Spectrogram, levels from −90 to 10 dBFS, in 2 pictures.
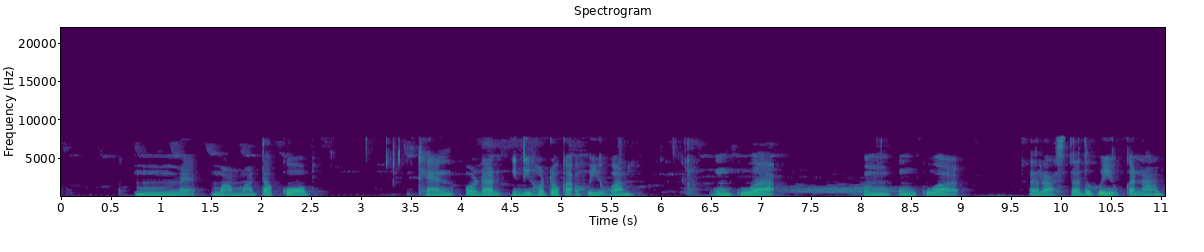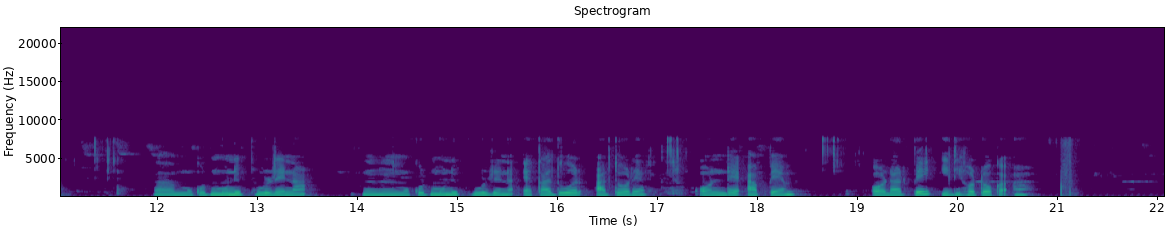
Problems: background sounds at intervals, low volume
